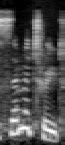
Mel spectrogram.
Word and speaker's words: Symetra: If they don't know, then, you know, it's like, Liz and I are both played on tour, the Symetra tours, like how you pronounce it. The Symmetry Tour.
